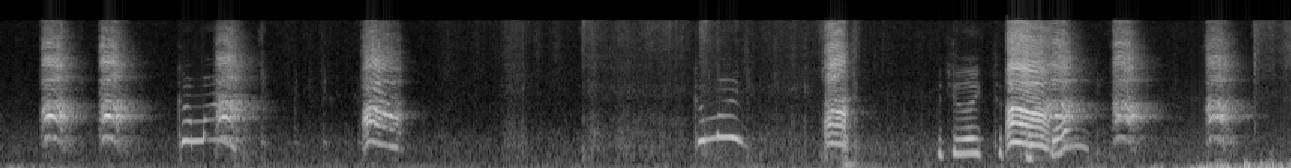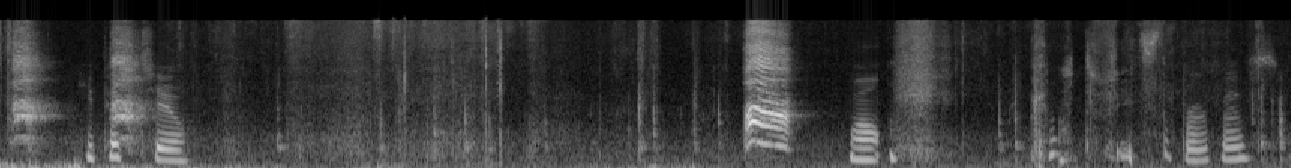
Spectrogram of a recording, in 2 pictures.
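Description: A crow giving a string of short, varied calls and caws at close range, with a quieter spell about two-thirds of the way through and one loud call near the end.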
